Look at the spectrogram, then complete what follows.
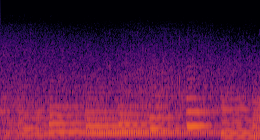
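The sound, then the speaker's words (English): A steady wash of flowing water runs throughout, blended with soft sustained musical tones that shift chords every second or so; no one speaks. “Now begin to come back and find yourself in your room again, or outside watching the water.”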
